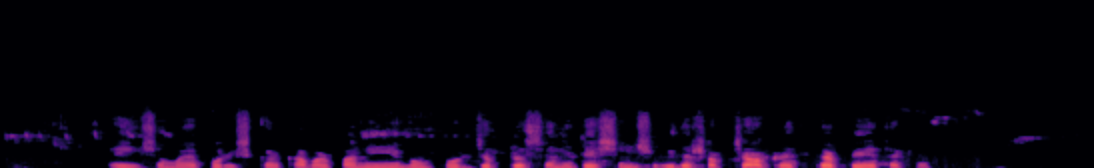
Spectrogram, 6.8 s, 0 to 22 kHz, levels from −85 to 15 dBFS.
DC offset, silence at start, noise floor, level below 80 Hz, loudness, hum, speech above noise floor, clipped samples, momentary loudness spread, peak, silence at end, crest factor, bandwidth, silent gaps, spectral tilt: under 0.1%; 0.7 s; -66 dBFS; -66 dBFS; -29 LUFS; none; 37 dB; under 0.1%; 10 LU; -8 dBFS; 1.05 s; 22 dB; 7.6 kHz; none; -6.5 dB/octave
